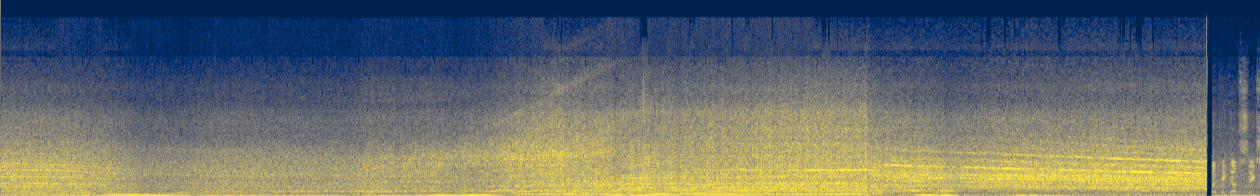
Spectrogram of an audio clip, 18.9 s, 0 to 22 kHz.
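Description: A Volkswagen MK6 GTI with an HPA K04 turbo makes a dyno pull. The engine is loud and close, droning and climbing in pitch with a few dips through the long run, then cuts off abruptly near the end.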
